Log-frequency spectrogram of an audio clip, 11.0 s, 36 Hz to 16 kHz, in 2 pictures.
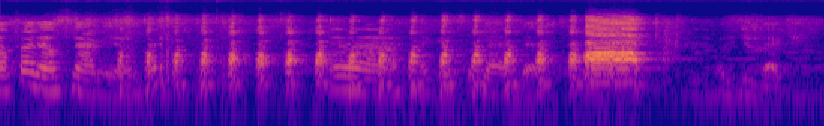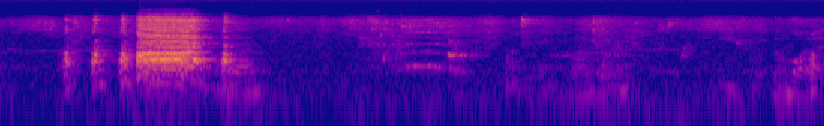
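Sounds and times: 
speech: 0:00.0 - 0:01.6, 0:02.2 - 0:04.4
rooster clucking: 0:00.8 - 0:04.4, 0:05.9 - 0:07.2.

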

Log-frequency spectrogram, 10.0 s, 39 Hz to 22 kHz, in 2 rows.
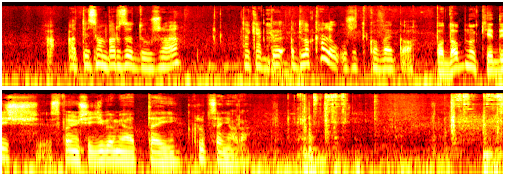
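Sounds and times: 
speech: 0:00.4 - 0:08.1
keys jangling and clinking at a basement door lock: 0:08.0 - 0:08.6.

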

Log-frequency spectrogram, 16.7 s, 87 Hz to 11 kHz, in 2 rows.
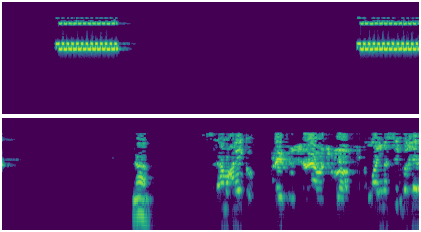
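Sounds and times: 
telephone ringing for an incoming call-in question: 0:01.1 - 0:02.6, 0:07.1 - 0:08.6
speech: 0:11.0 - 0:11.4, 0:12.6 - 0:16.6.

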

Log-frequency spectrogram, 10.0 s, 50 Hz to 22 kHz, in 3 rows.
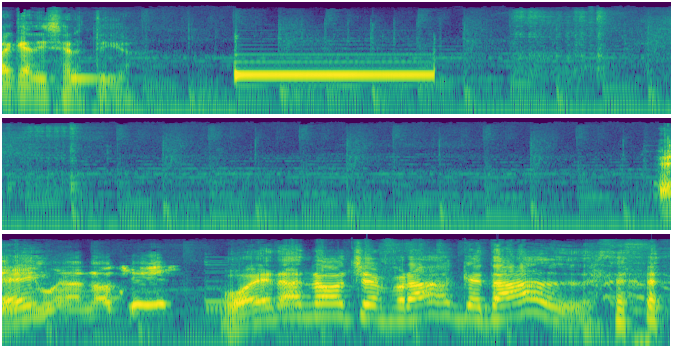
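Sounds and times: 
speech: 0:00.0 - 0:00.8, 0:06.9 - 0:10.0
rhythmic music: 0:00.0 - 0:10.0
telephone dialing tone: 0:01.2 - 0:02.2.

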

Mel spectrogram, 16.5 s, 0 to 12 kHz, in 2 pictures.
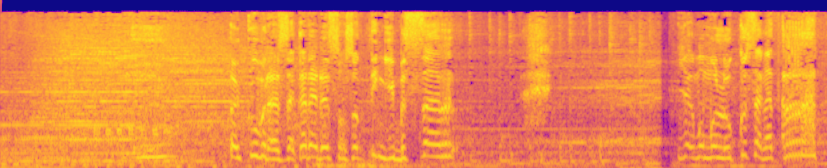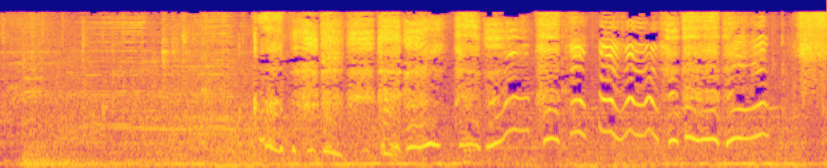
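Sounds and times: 
steady low hum: 0:00.0 - 0:16.5
wailing moaning voice: 0:01.2 - 0:01.9, 0:10.8 - 0:16.5
speech: 0:02.3 - 0:05.6, 0:06.8 - 0:08.3, 0:10.9 - 0:16.5
gasping and panting for breath: 0:09.4 - 0:16.5.

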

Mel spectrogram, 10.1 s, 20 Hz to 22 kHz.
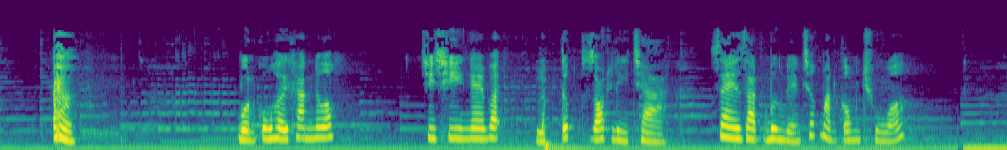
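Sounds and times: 
woman coughing lightly: 0:00.6 - 0:00.8
speech: 0:02.4 - 0:03.5, 0:04.2 - 0:09.2.

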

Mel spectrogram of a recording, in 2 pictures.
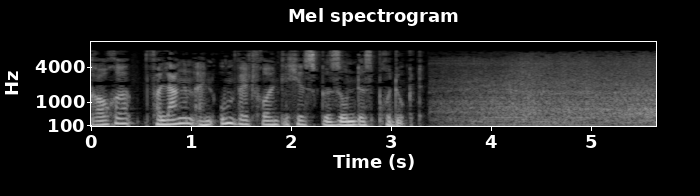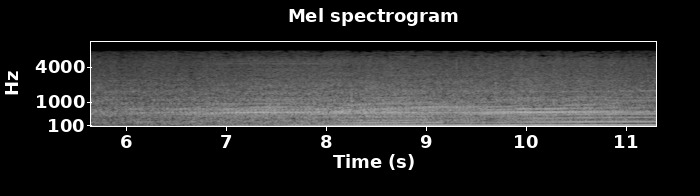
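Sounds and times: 
speech: 0:00.0 - 0:03.8
motorboat engine droning: 0:03.4 - 0:11.3.

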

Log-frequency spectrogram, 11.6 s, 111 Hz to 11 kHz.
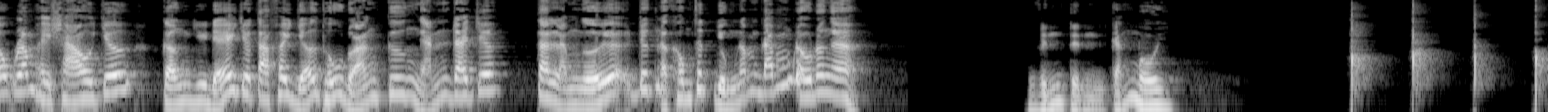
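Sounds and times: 
speech: 0:00.0 - 0:06.6, 0:07.7 - 0:08.9
person clapping lightly in a hospital room: 0:10.1 - 0:11.6.

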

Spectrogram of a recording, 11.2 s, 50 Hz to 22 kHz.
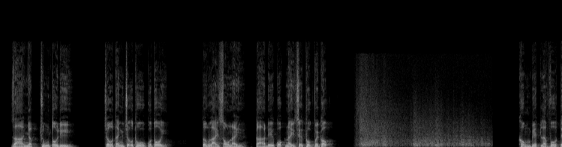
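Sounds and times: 
speech: 0:00.2 - 0:01.5, 0:02.1 - 0:03.4, 0:04.0 - 0:07.3, 0:10.4 - 0:11.2
thunder rumbling across the sky: 0:07.1 - 0:09.9.

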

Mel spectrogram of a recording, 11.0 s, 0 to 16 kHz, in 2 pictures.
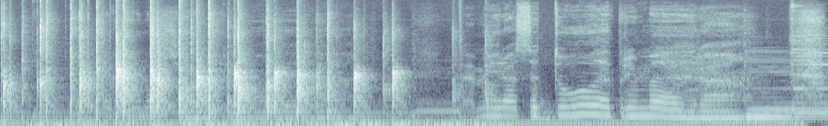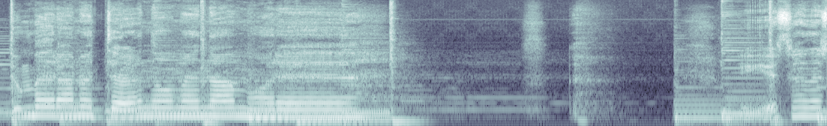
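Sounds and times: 
people clapping for primary school students: 0:00.0 - 0:05.4
speech: 0:03.3 - 0:08.1, 0:10.6 - 0:11.0.

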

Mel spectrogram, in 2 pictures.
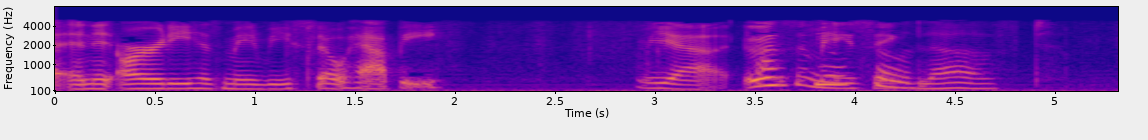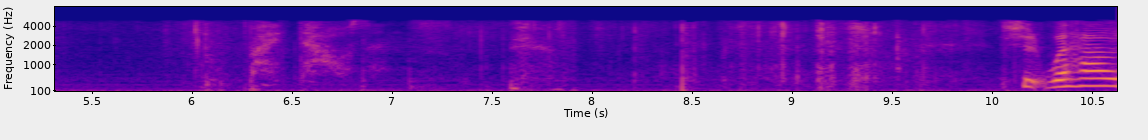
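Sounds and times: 
speech: 0:00.0 - 0:02.0, 0:02.9 - 0:05.0, 0:10.1 - 0:10.6
large flat paper envelope crinkling and tearing open: 0:07.6 - 0:10.6.

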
